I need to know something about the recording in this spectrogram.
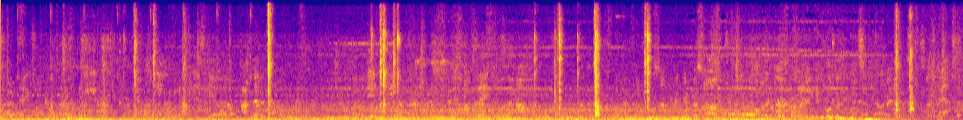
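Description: A tram rumbles heavily along its rails.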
